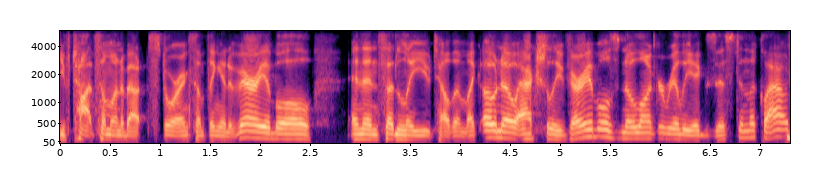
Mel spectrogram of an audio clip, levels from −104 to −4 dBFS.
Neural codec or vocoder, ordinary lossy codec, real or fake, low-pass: none; Opus, 32 kbps; real; 5.4 kHz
